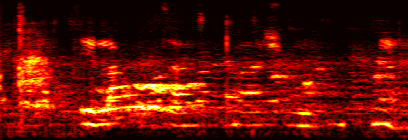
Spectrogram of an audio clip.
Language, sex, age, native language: Icelandic, female, 10, Icelandic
